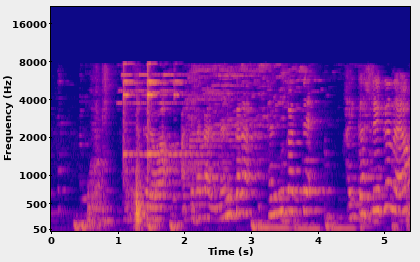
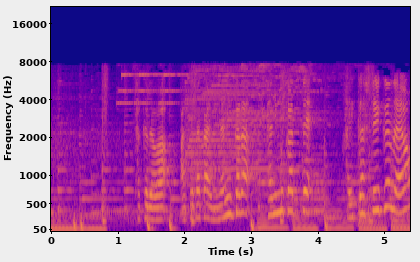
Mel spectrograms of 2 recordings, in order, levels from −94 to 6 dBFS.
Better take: second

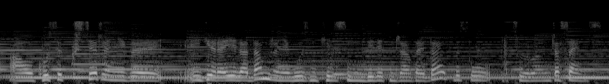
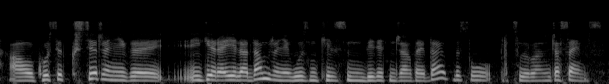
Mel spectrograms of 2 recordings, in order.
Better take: second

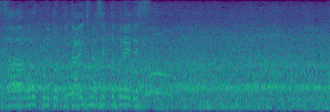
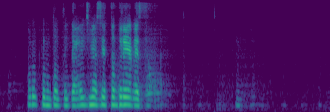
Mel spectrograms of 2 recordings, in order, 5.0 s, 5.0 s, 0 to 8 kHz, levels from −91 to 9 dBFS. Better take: first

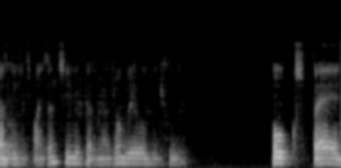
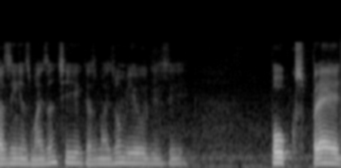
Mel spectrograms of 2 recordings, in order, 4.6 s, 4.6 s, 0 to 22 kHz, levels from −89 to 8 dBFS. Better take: second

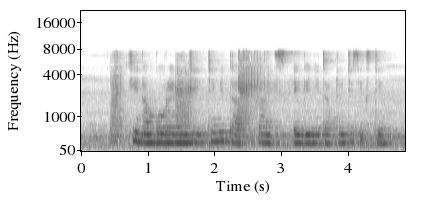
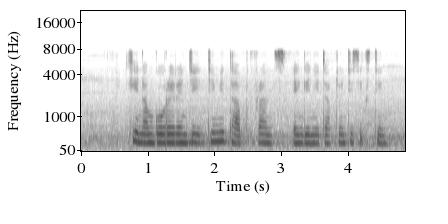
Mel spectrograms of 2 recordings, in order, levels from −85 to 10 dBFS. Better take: second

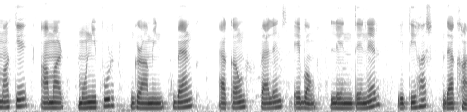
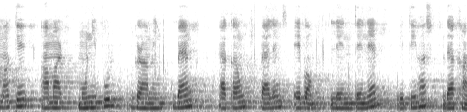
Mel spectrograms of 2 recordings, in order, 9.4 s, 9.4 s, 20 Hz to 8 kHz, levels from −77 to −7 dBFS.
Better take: first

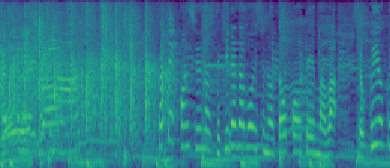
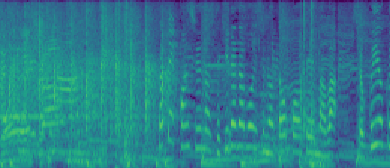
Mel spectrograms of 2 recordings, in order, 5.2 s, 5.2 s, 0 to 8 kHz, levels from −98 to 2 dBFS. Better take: first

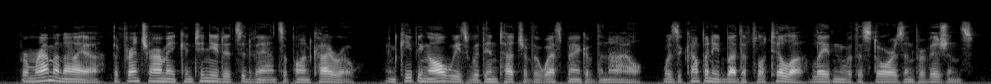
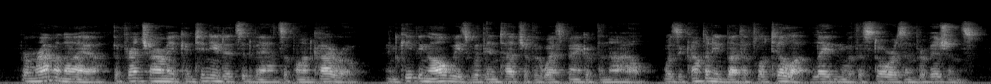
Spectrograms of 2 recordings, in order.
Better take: first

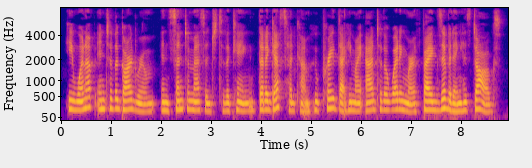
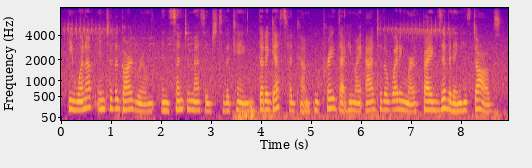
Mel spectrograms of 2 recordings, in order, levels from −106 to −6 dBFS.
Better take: first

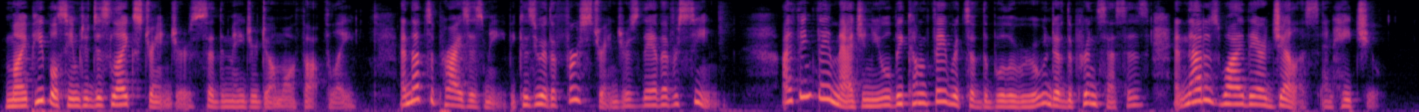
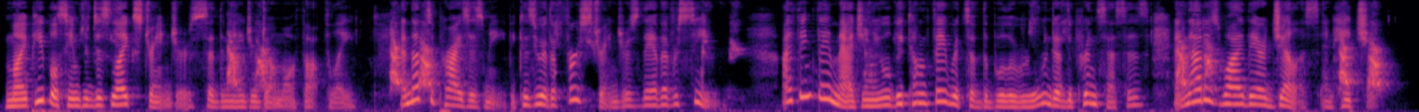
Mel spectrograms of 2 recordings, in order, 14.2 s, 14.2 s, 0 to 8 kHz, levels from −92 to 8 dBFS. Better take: first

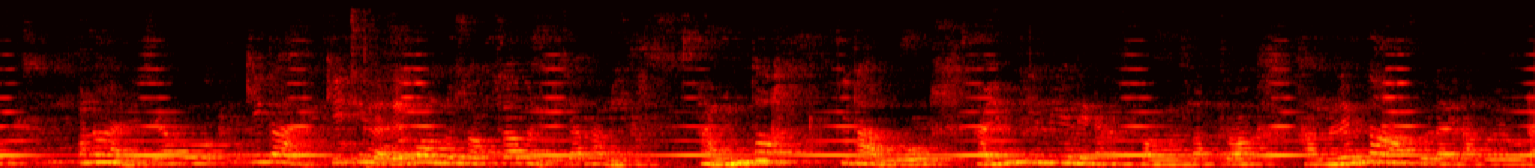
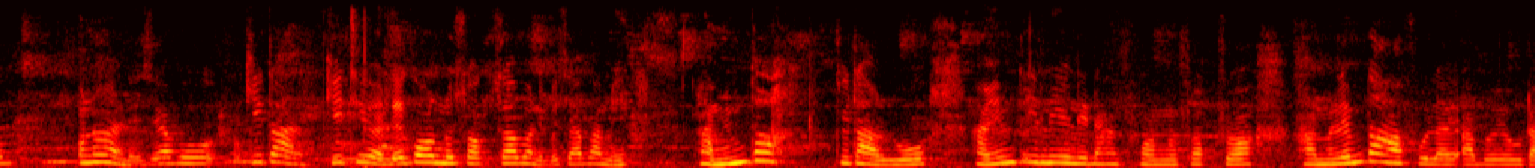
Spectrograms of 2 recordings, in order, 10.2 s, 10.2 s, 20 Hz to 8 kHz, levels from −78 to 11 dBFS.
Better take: second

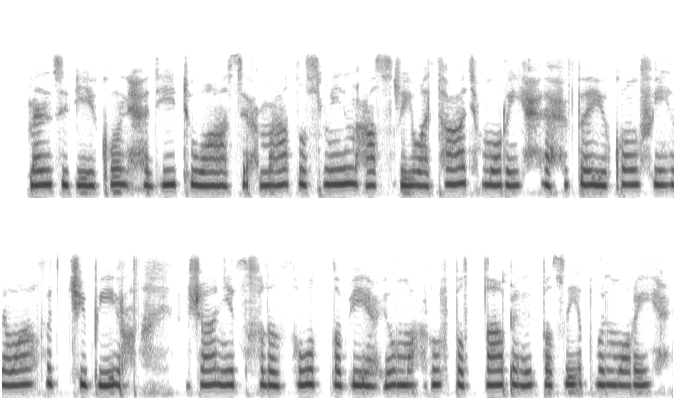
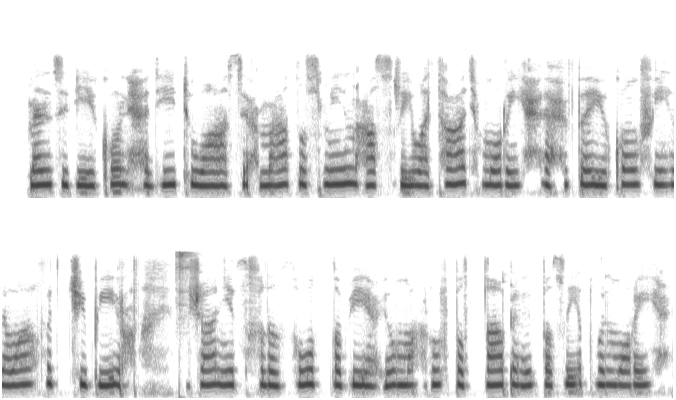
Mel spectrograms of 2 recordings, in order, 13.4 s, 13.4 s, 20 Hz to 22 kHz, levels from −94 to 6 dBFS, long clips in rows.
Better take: first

